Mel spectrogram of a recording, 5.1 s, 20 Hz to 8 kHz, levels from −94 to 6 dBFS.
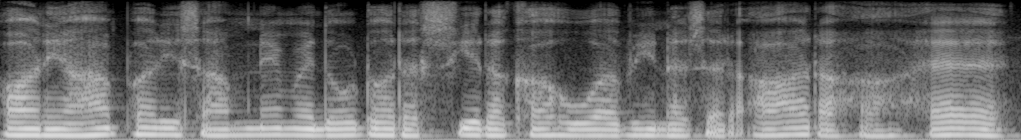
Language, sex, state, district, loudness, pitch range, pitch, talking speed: Hindi, male, Jharkhand, Ranchi, -14 LUFS, 125-135 Hz, 130 Hz, 190 wpm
